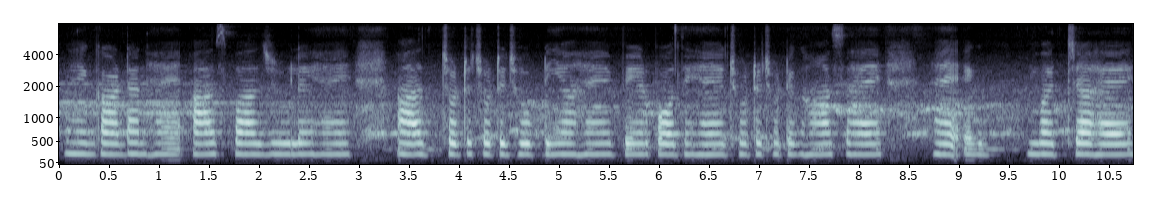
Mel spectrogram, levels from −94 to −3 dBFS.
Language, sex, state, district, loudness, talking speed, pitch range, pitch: Hindi, female, Chhattisgarh, Korba, -24 LUFS, 105 wpm, 225-230 Hz, 225 Hz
